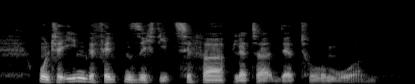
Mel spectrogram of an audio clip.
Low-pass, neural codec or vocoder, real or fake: 7.2 kHz; none; real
